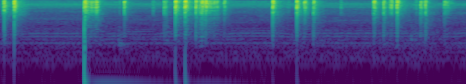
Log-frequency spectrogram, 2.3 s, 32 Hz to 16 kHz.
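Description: Irregular sharp snaps and crackles from a spark gap in a resonant coil circuit just turned up to 100 watts input, over a faint steady electrical hum. The loudest snap comes about half a second in.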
